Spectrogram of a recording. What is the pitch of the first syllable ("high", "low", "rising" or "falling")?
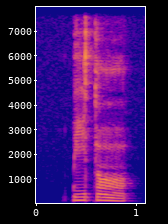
high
